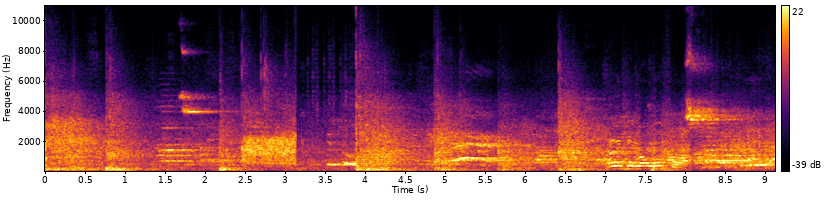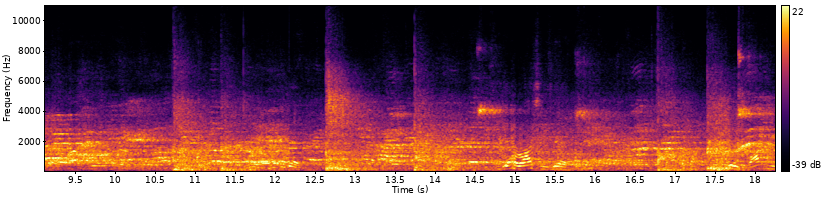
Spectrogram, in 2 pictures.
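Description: A volleyball rally on a hardwood gym floor: the ball is struck again and again, with a jump spike at the start and the ball hitting the floor, each hit echoing in the hall. Players call out indistinctly throughout.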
